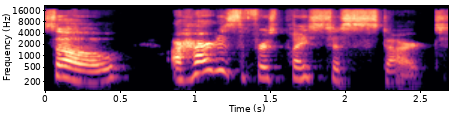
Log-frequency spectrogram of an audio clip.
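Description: A woman with an American accent speaks at a high pitch. Her pitch swings very widely. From US Northwest (Idaho). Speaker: children's ministry missionary. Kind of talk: online training webinar.

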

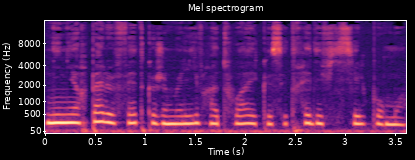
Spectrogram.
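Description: At a moderate pace, a woman's fairly high voice with a dark, mellow tone stays monotone and flat, recorded dry and close with no echo. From Algeria and France. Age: 20s. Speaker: student sharing a personal testimony. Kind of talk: reading a personal letter aloud.

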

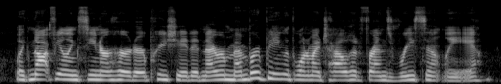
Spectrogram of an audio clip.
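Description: Noticeable background noise around a woman's fairly high-pitched voice. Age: 30s. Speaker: podcast host and photographer. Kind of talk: casual interview podcast.

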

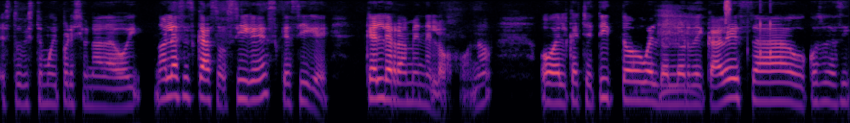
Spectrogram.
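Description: Using an unremarkable speaking voice, a woman's medium-pitched speech proceeds at a moderate pace. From Peru. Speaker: podcast guest sharing anxiety experience. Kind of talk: interview, personal testimony.

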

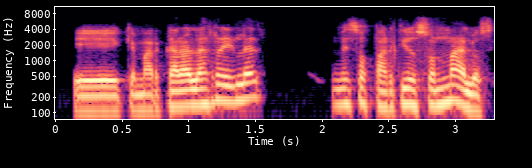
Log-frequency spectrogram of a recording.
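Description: A man with a strong Argentine accent speaks at a fairly quick pace. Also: dry, close sound with no echo. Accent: Argentine, stronger than usual. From Argentina, Córdoba. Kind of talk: live podcast discussion. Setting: live stream with call.

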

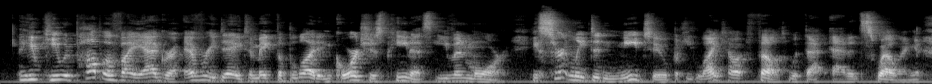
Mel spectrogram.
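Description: Noticeable background noise sits behind a man with a fairly high voice and lively intonation. He talks at a moderate pace with hardly any pauses. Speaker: podcast host. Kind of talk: casual comedic chat reading and recapping stories.

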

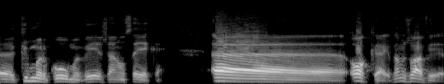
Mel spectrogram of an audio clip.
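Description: A man with a European Portuguese accent is heard in a dry, close sound with no echo. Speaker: football commentator, podcast host. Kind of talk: solo live-stream football analysis. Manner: hesitant, many filler sounds.

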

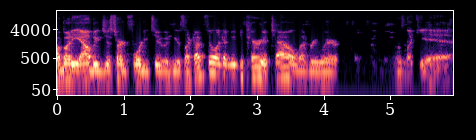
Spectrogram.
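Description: A man with a Texan accent talks at a very fast pace. His pitch is medium and his intonation lively. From Texas. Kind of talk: casual chat, podcast interview.

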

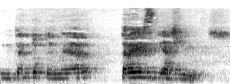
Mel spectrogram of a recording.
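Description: A man's high-pitched voice with a dark, mellow tone moves at a very slow pace. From Mexico (Puebla). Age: 40s. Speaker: cardiologist. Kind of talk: interview conversation. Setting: doctor's office.

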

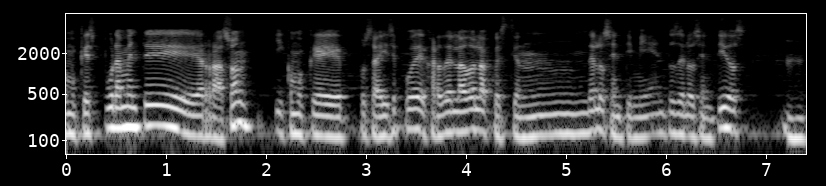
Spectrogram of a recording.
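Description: The voice is an unremarkable speaking voice. It moves at a moderate pace with ordinary pitch variation. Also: man. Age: 20s. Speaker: seminarian. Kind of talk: casual chat.

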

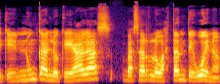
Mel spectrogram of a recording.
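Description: A woman's voice with fairly even intonation. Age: 20s. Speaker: podcast host. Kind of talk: solo podcast monologue. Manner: casual with frequent fillers.

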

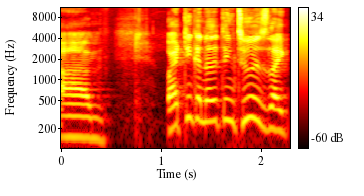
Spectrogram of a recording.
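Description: In an American accent, a man speaks at a fairly quick pace with lively intonation. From Chicago area, US (Cicero). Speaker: entrepreneur and video content creator. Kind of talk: casual interview chat.

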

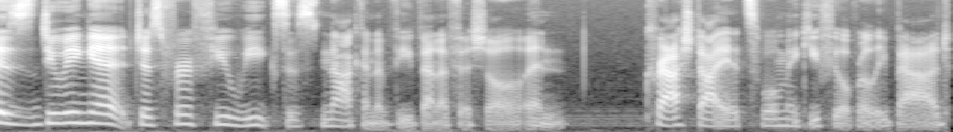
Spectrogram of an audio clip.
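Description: With an American accent, a woman of medium pitch speaks at a moderate pace in a bright, sharp tone with vocal fry, ordinary pitch variation and big swings in loudness, on a very clean recording with a silent background. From US Midwest, Iowa. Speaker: podcast co-host. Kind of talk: casual chat.

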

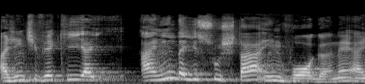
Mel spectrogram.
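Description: A man with a Rio de Janeiro accent is heard with audible room echo. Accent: Rio de Janeiro Brazilian Portuguese. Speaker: podcast panelist, soldier. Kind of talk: casual group discussion.

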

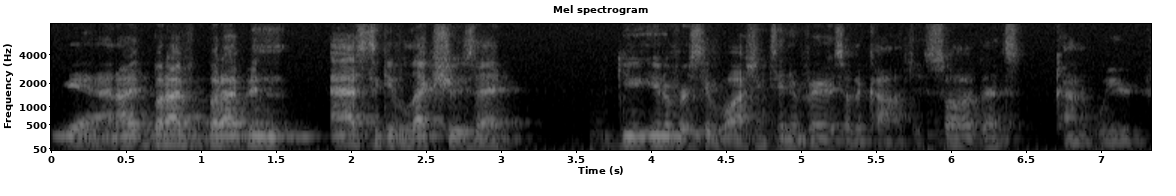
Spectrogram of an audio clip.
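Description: A man speaks with an American accent at a very fast pace. His pitch varies in an ordinary way, and audible room echo surrounds him. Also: medium pitch for a man. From South Central Los Angeles. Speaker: TV executive producer. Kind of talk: interview.

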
